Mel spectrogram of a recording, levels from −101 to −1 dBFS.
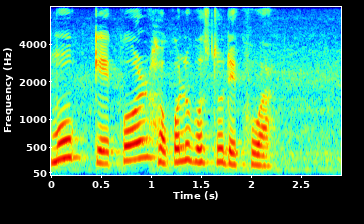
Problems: constant background noise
